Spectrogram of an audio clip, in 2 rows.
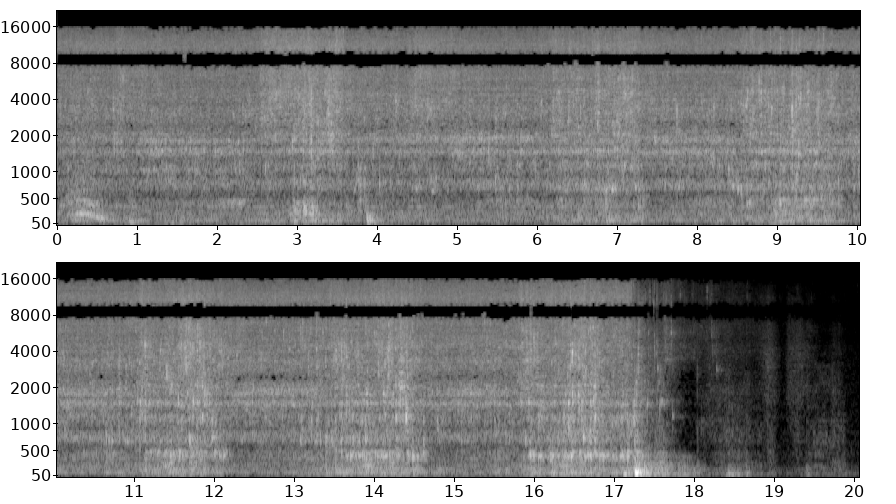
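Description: Water running from a bathroom tap into a sink while hands splash it onto a face, with repeated louder splashes. A sharp knock comes about 17 seconds in, and the running water stops just after it.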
